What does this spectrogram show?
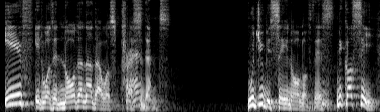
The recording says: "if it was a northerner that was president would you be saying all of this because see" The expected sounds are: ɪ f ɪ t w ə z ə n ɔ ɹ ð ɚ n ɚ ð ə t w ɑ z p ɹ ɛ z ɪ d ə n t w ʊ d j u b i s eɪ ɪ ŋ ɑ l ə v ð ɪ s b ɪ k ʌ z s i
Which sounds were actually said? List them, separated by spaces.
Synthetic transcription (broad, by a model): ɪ f ɪ t w ə z ə n ɔ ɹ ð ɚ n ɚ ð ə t w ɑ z p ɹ ɛ s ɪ d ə n t w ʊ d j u b i s eɪ ɪ ŋ ɑ l ə v ð ɪ s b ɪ k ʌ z s i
